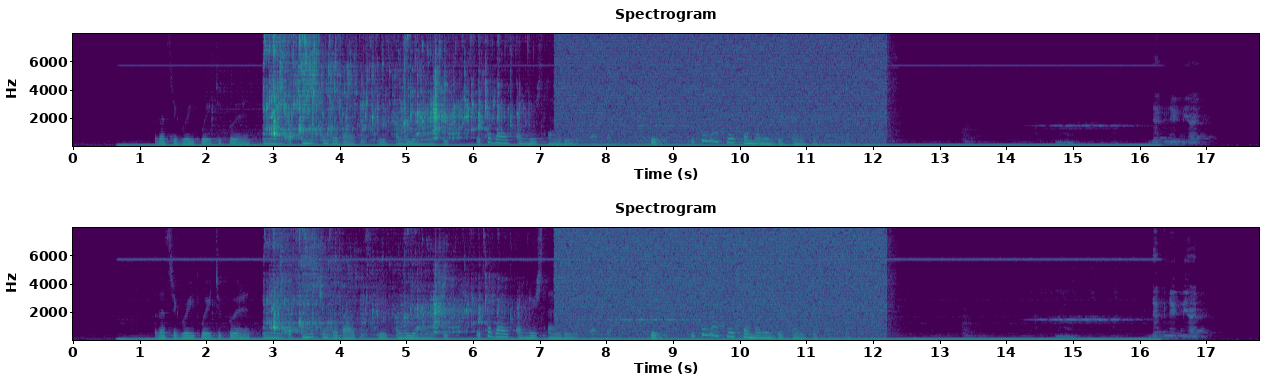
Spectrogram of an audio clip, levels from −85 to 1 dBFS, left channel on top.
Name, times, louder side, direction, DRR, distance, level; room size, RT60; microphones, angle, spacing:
sound 1, 0.6-16.3, right 1 dB, 65° right, 1.0 m, -50 dB
voice 1, 1.2-8.2 8.6-11.9, right 1 dB, 40° right, 11 dB, 0.8 m, -45 dB
Fill (with liquid), 2.1-2.5 2.8-7.2 7.7-8.5 9.0-9.2, left 6 dB, 55° left, 2.7 m, -39 dB
sound 2, 7.2-12.2, right 3 dB, 10° right, 1.3 m, -44 dB
voice 2, 14.3-15.7 16.1-16.9, right 2 dB, 80° right, 8 dB, 4.5 m, -59 dB
22.0 x 18.5 x 9.3 m, 0.78 s
head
